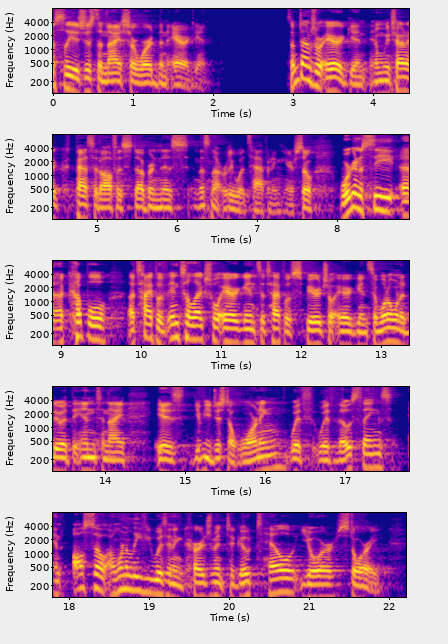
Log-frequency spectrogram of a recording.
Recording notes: Recorded live at Long Hollow Church.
